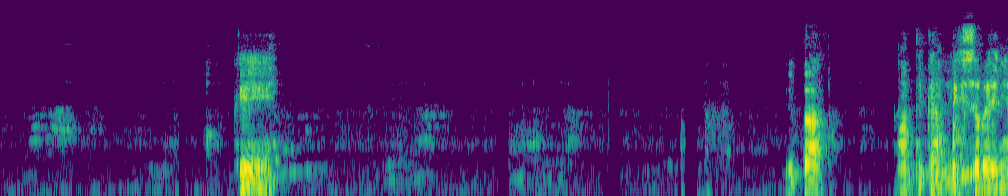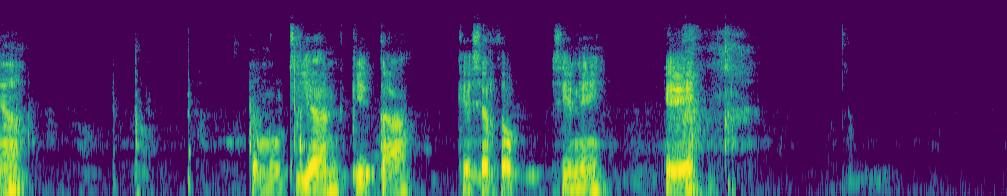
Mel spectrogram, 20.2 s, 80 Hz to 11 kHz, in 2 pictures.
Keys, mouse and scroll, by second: 5.3 click, 6.2 middle click, 8.2 click, 9.0 scroll up 2, 11.6 ctrl+z, 12.7 middle click, 15.0 click.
